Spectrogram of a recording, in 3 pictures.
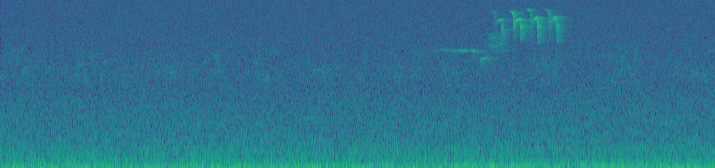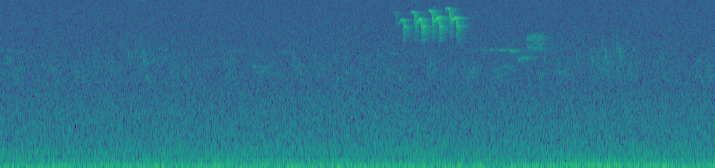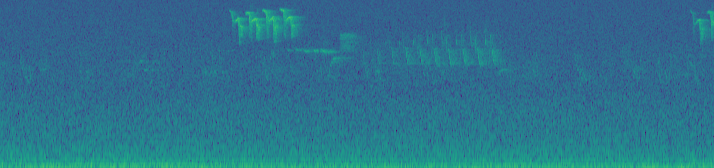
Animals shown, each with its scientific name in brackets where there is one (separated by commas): Black-throated Green Warbler (Setophaga virens), Blackburnian Warbler (Setophaga fusca), Ovenbird (Seiurus aurocapilla), Red-eyed Vireo (Vireo olivaceus)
